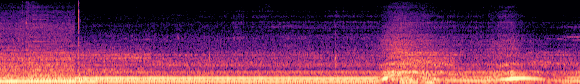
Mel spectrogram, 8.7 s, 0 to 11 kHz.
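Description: McLaren MP4-12C's twin-turbo V8 idling steadily with the car at a standstill, then revved twice: a quick blip about six seconds in and a louder one near the end, each rising and falling in pitch.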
